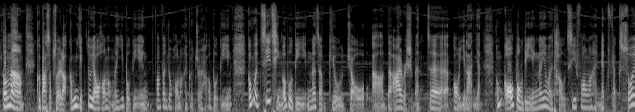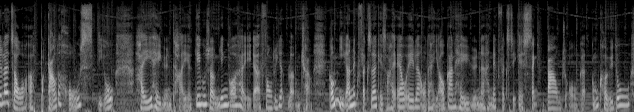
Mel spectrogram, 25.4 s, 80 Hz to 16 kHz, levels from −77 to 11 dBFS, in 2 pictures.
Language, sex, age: Chinese, female, 20-39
